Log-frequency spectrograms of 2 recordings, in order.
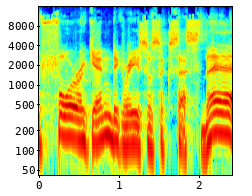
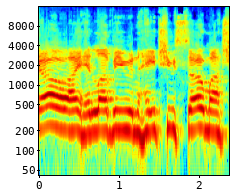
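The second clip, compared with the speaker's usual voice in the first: crying through the words, high and tearful; 7 semitones higher than usual. Voicing a character who throws things, then starts crying: crying. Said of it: "she begins crying like".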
